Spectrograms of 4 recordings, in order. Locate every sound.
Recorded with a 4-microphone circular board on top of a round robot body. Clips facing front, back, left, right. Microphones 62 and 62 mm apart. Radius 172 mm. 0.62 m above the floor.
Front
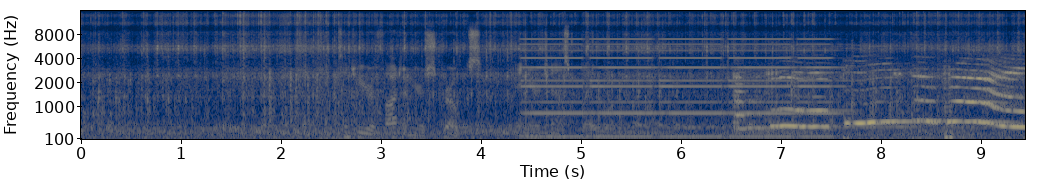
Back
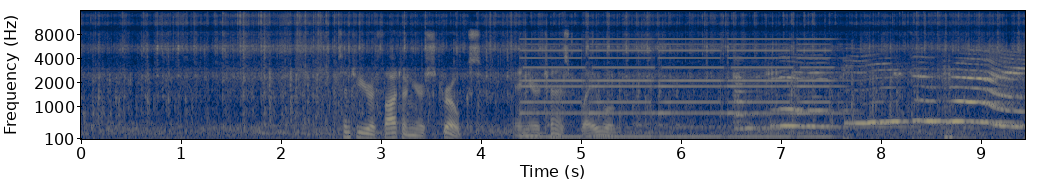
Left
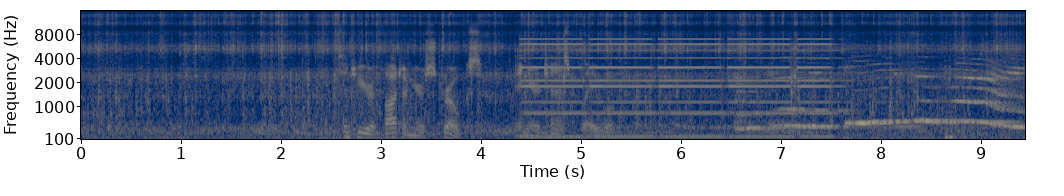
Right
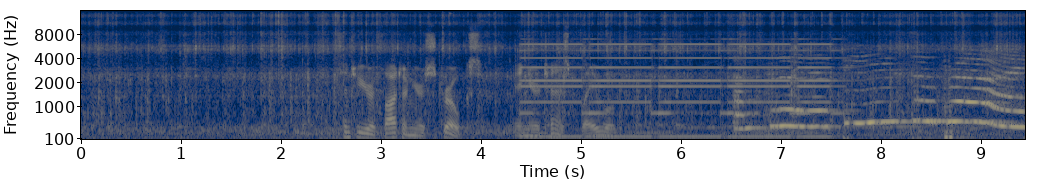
2.6 s a man speaking: 160° right, 0.8 m
4.4 s an alarm: 145° right, 6.5 m
6.5 s singing: 80° right, 1.7 m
